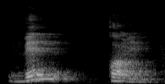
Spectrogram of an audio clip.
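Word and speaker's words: Willkommen: لغات العالم عندك برض فيلكمومن فيلكمومن فيل كومن فيل كومن الحرف الاولاني اسمه فمدينا صوت فيل فيلكومن دي معناها منور مرحبا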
